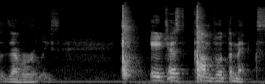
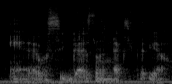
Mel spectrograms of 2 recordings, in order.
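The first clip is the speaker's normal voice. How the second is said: whispered sign-off; breathy whispered goodbye; 16 dB quieter than usual. Real, not acted. Signing off the video.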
